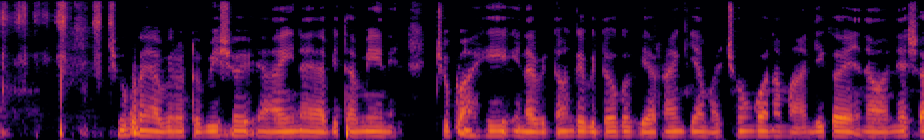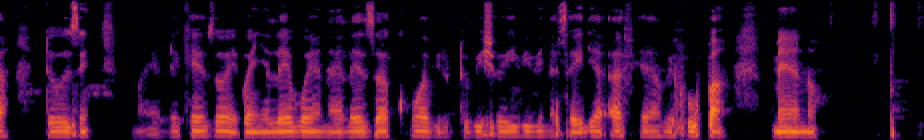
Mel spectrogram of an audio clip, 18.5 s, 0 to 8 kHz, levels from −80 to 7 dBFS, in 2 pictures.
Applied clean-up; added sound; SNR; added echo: none; none; none; none.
